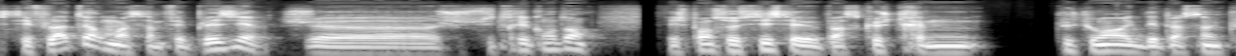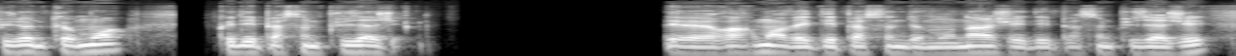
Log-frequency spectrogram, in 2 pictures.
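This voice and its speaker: A man at a fairly low pitch, talking at a fairly quick pace with ordinary pitch variation and long, frequent pauses. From eastern France, Moselle (Lorraine). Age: 20s. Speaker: food content creator. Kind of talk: casual interview chat.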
